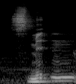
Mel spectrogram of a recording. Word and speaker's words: Smitten: Smitten rhymes with mitten.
